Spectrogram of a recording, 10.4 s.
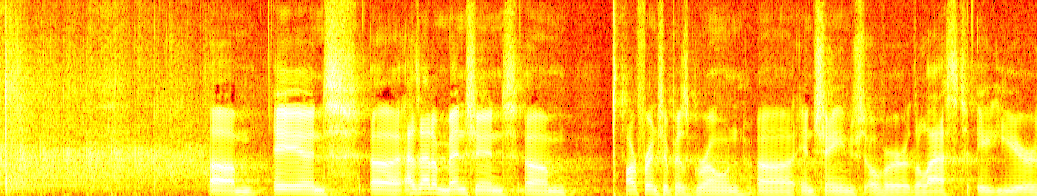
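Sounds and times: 
audience clapping: 0:00.0 - 0:02.5
speech: 0:02.1 - 0:10.3.

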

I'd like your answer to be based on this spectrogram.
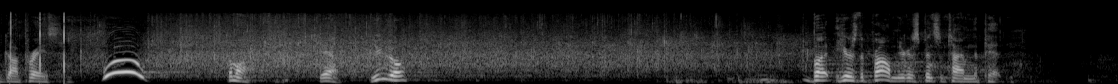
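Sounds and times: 
speech: 0:00.0 - 0:01.7, 0:02.3 - 0:04.2, 0:08.1 - 0:10.2
audience clapping: 0:00.0 - 0:09.6
audience cheering: 0:01.0 - 0:07.9.

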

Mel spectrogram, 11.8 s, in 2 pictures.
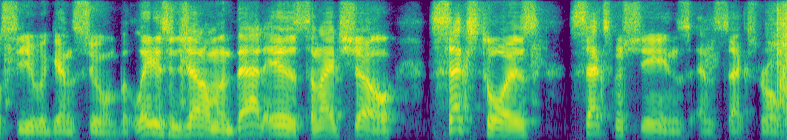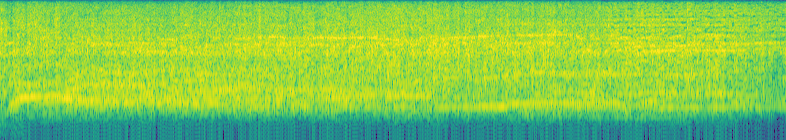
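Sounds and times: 
speech: 0:00.0 - 0:06.2
audience applause: 0:05.8 - 0:11.7.

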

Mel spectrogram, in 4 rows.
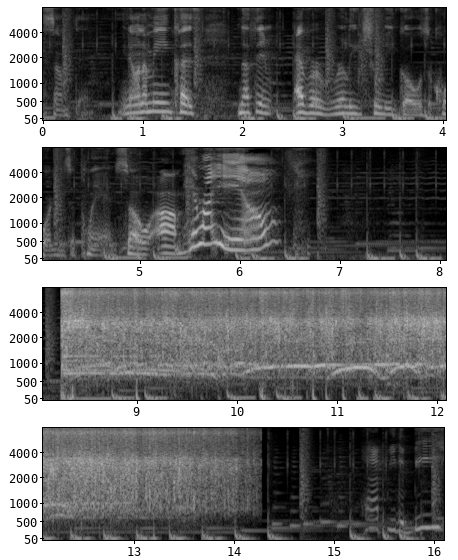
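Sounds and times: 
speech: 0:00.1 - 0:06.9
audience applause: 0:08.2 - 0:14.3.

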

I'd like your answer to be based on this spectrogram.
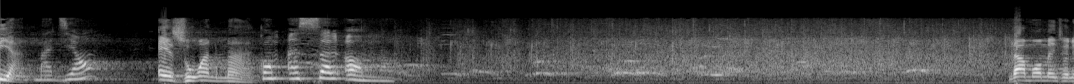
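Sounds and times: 
speech: 0:00.0 - 0:04.0, 0:10.1 - 0:10.7
audience clapping: 0:03.7 - 0:10.7.

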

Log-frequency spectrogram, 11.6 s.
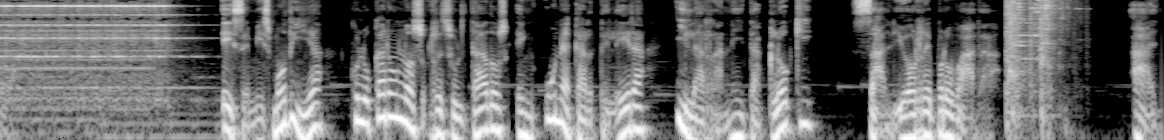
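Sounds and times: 
school bell ringing end of exam: 0:00.0 - 0:02.2
speech: 0:02.3 - 0:10.1, 0:11.4 - 0:11.6.

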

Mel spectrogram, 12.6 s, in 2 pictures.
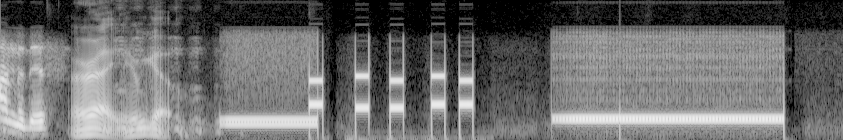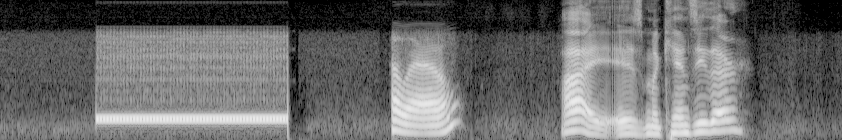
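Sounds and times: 
speech: 0:00.0 - 0:02.5, 0:09.3 - 0:09.8, 0:10.6 - 0:12.0
telephone ringing: 0:04.1 - 0:05.9, 0:07.0 - 0:08.5.

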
